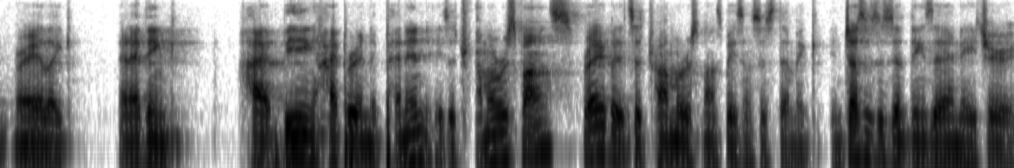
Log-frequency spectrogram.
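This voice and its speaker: Soft-spoken and at a very fast pace, a man talks with a fairly low pitch. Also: ordinary pitch variation. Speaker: nonprofit leader. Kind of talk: panel discussion. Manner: halting.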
